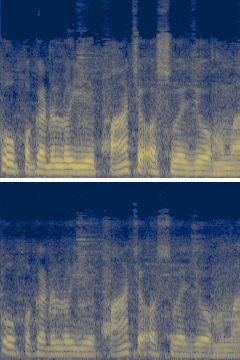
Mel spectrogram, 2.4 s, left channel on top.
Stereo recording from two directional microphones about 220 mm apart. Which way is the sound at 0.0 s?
45° left (ahead or behind).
